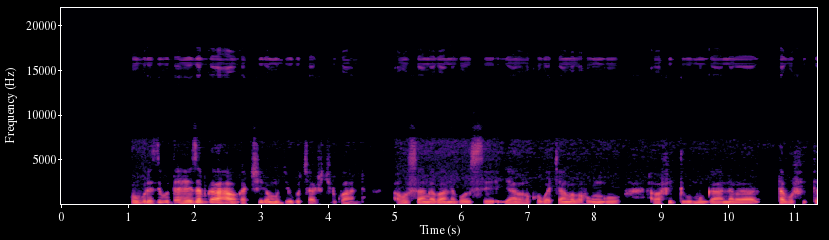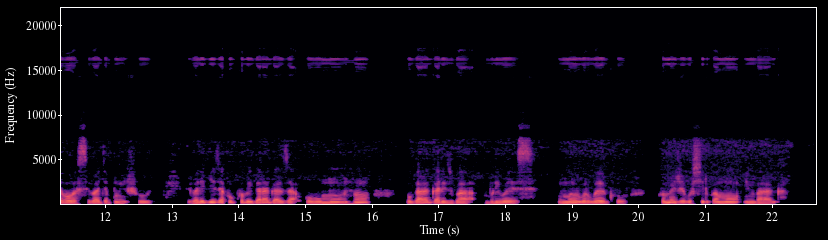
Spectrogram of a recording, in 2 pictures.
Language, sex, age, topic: Kinyarwanda, male, 25-35, education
